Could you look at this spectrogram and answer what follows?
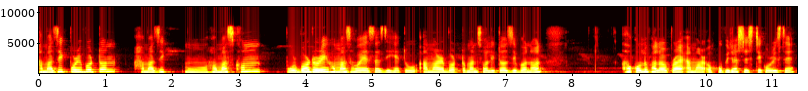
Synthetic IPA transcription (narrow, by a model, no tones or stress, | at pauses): xamazik̚poɹibɔɹtɔn | xamazik̚ | xɔmazkʰɔn | puɹbɔɹdɔɹɛjxɔmazɦojasɛziɦɛtʊamaɹbɔɹtɔmansolitɔzibɔnɔt | xɔkɔlʊpʰalɔɹpɔɹajʔa̰maɹʔo̰xubidʱasɹistikoɹisɛ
